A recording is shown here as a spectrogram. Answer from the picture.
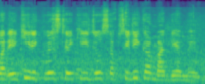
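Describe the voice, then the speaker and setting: The speaker has a Bihari accent, ordinary pitch variation and a moderate pace. Audible room echo and noticeable background noise are present. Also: woman. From India, Ballia (eastern Uttar Pradesh). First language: Bhojpuri (speaking Hindi). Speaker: film producer. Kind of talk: media interview. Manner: hesitant, frequent fillers.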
